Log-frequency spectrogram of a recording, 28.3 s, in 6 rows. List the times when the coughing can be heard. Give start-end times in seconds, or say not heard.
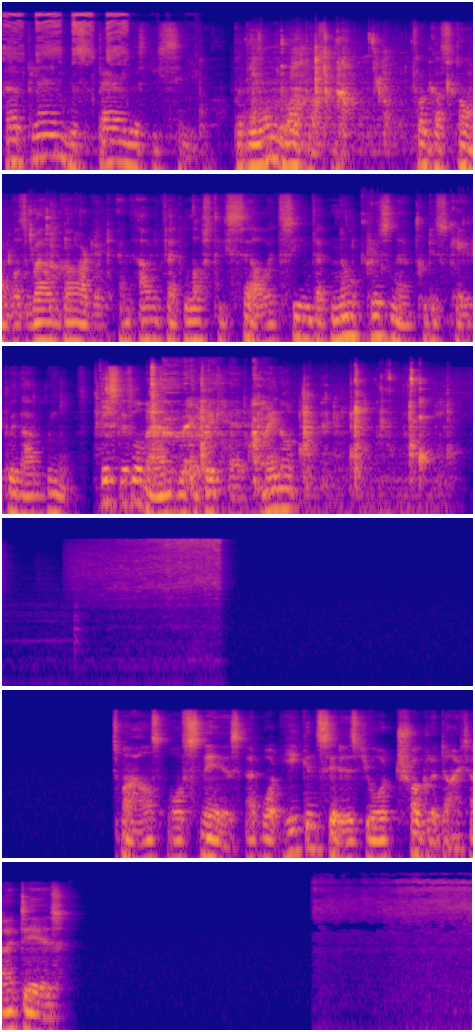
11.0-12.2.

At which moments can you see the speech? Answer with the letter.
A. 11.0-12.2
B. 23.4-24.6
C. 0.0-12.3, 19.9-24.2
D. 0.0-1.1
C.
